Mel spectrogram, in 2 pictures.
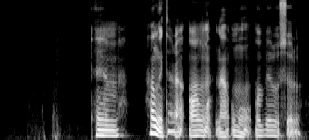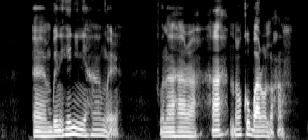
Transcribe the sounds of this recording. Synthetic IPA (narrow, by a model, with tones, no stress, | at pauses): e˦m̩˨ | ha˦ŋʷe˨ta˨ɾa̰˨ɔ˦ŋʷʊ̰˨na̰˨ṵ˦mṵ˨o˦be˦ɾo˨so̰˨ɾo̰˨ | e˨m̩˨ɡ͡be˨ni˨ɦe˦ni˦ne˦ɦa˦ŋʷḛ˨ɾḛ˨ | fu˨na˨ɦa˦ɾa˨ha˦nɔ˦kʊ˦ɡ͡ba˨ɾʊ˦lɔ̰˨ha̰˦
